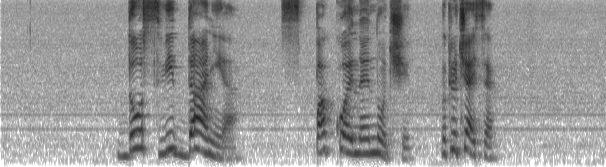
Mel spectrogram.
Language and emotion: Russian, angry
